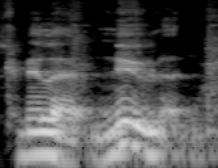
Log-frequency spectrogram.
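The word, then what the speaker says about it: Camilla Nylund: It's Camila Nulan is the way it would be pronounced in Finland.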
